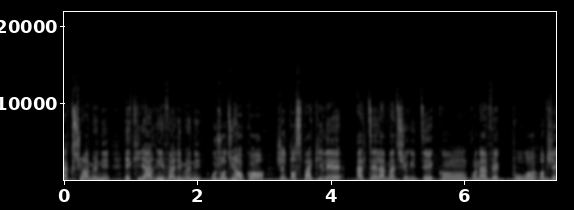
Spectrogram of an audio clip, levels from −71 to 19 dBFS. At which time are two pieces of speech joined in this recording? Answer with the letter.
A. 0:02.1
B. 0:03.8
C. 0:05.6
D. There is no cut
A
